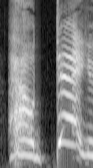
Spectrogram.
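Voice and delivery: slow, high, loud indignation; outraged yell. A narrator's reading. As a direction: stretch it out in a furious yell. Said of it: "yelled the vice principal".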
